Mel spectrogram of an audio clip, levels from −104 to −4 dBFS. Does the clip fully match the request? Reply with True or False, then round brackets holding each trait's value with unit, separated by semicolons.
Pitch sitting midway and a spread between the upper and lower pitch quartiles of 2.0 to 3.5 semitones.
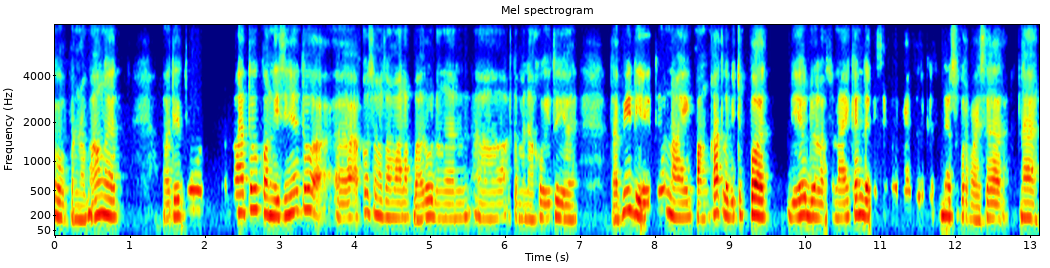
True (175 Hz; 3.1 semitones)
